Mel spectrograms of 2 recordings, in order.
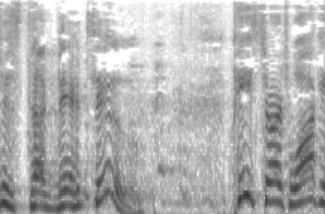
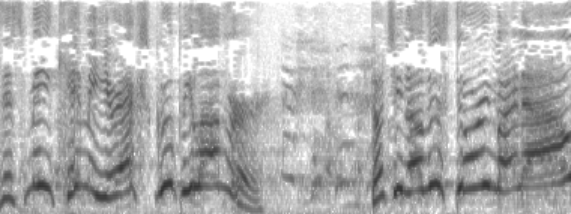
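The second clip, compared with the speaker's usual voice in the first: Kimmy's voice; 13 semitones higher than usual. Retold or imitated. Ex calling Pete over from across the street, high coaxing voice. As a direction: pitch way up and coo at him. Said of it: "And she says".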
